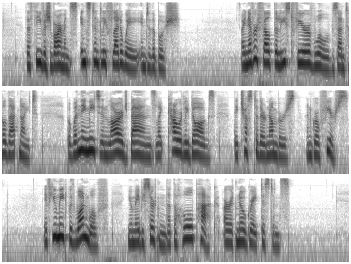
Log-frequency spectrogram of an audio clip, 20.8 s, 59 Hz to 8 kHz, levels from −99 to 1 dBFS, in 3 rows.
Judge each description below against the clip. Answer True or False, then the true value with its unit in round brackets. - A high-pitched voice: True (195 Hz)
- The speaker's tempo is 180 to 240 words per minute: False (165 wpm)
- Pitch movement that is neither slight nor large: True (4.1 semitones)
